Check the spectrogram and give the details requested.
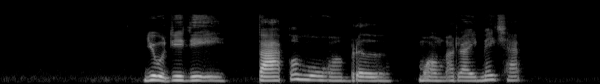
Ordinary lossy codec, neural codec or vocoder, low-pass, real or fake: none; codec, 24 kHz, 0.9 kbps, WavTokenizer, small release; 10.8 kHz; fake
